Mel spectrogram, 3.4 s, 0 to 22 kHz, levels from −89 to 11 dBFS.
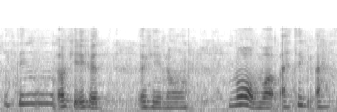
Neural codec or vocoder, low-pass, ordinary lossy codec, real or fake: codec, 16 kHz, 4.8 kbps, FACodec; none; none; fake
